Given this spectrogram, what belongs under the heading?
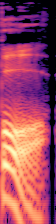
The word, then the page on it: bore: anglais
